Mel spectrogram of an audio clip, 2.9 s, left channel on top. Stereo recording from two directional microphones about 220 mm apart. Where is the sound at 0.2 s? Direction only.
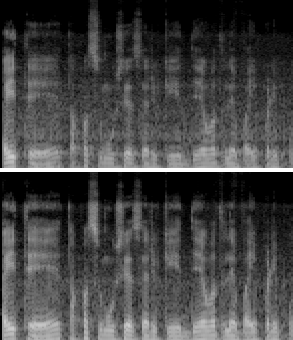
25° right (ahead or behind).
